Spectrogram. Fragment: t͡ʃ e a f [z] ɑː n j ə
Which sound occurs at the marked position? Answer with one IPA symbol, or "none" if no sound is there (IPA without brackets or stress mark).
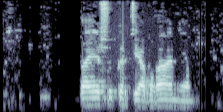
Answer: ɣ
